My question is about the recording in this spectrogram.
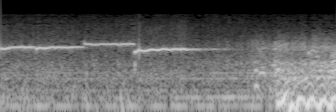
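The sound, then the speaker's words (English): A pet bird, told to whistle its favorite tune, whistles a clear, sustained high note that steps up and down in pitch, with a rougher, lower sound creeping in near the end. “Now, Raffles, that's a very bright thing. Whistle your favorite tune.”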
